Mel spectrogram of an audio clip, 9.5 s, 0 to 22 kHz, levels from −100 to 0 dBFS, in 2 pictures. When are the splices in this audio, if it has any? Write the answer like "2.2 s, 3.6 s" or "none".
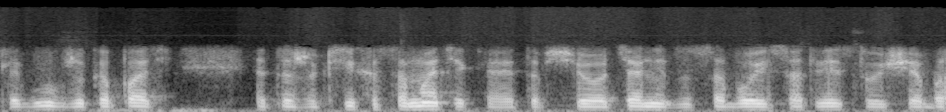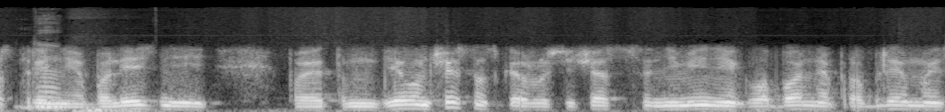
1.6 s, 6.6 s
